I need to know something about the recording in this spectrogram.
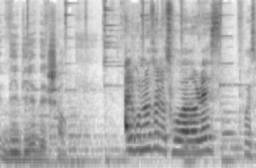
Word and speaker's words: Deschamps: Sin la P, sin la S, Didier Deschamps.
